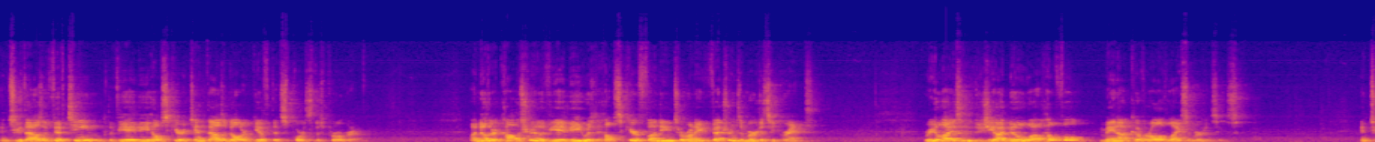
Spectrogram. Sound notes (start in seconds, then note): none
